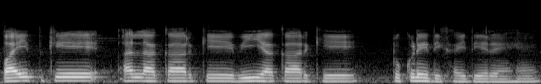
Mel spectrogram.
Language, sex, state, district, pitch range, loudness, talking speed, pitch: Hindi, male, Rajasthan, Bikaner, 140-160 Hz, -18 LUFS, 145 wpm, 150 Hz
